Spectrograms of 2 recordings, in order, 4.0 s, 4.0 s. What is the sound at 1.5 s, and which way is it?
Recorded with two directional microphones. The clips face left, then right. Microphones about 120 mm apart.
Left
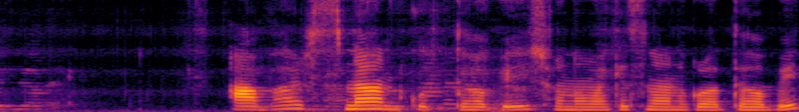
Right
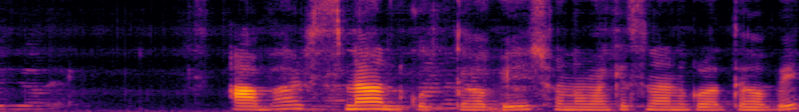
Speech, 20° left (ahead or behind).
